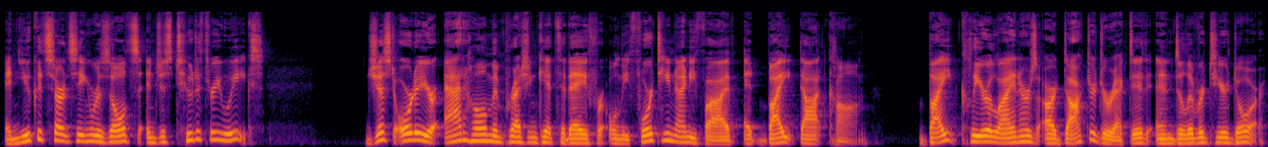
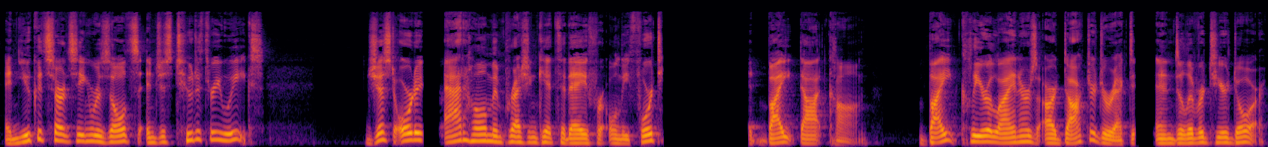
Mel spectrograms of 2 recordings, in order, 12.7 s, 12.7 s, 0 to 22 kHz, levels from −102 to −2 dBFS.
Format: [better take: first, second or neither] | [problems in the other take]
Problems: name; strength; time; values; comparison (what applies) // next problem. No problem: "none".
first | audio cutting out; at 4 s, at 6.5 s for 1 s and at 11 s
